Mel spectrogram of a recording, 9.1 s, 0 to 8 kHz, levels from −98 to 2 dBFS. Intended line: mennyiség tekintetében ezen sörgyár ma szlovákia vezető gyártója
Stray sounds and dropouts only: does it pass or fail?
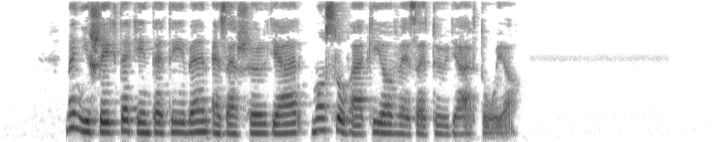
pass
